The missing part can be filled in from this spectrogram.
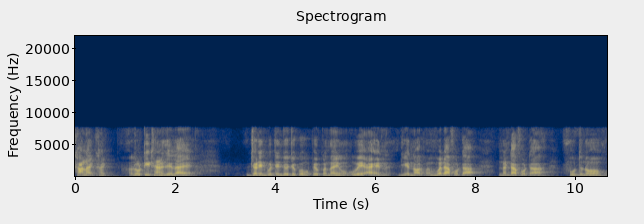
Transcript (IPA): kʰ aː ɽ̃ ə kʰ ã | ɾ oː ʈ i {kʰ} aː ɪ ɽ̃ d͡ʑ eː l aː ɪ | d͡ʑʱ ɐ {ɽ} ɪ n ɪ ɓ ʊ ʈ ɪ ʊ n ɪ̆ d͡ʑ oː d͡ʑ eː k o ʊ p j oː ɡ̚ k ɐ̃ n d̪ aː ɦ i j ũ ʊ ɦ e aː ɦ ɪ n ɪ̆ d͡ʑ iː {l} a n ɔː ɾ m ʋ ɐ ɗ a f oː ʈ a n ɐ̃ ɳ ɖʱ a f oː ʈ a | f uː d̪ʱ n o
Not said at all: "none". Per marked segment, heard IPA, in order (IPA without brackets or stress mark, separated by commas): ʈʰ, ɽ, none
